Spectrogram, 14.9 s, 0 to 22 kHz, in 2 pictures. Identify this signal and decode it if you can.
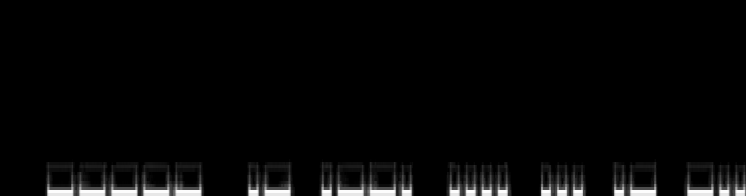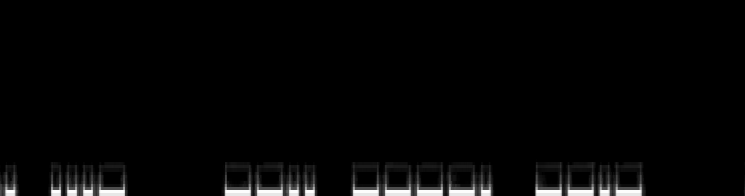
Morse code, heard as a keyed tone, about 15 wpm, spaced as for 12 wpm, 600 Hz. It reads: 0APHSABV Z9Q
